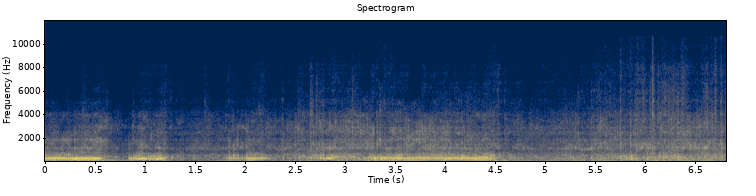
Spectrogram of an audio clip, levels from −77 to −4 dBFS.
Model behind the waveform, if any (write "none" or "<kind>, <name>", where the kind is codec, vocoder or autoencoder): codec, HILCodec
